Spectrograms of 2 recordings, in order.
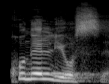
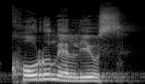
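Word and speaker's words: Κορνήλιος: 여기에 등장하는 인물 고넬료, 원문의 정확한 발음은 이렇습니다. 고넬료는 아니고 코넬리오스. 한번 따라해볼까? 코넬리오스. 발음은 좀 더 굴려야 됩니다. 코르넬리우스.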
